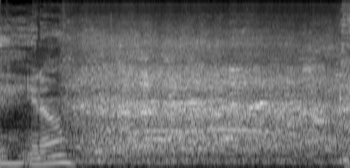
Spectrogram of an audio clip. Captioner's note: audience laughing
